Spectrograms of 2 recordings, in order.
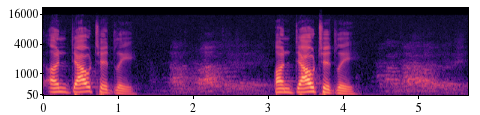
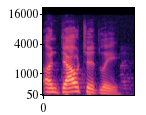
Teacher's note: we do not pronounce the B, right? There's no B pronounced there.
